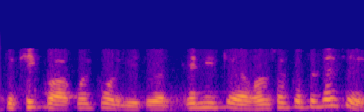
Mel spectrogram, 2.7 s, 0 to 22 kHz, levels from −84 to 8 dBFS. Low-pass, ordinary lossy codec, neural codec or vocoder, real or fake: 3.6 kHz; none; none; real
